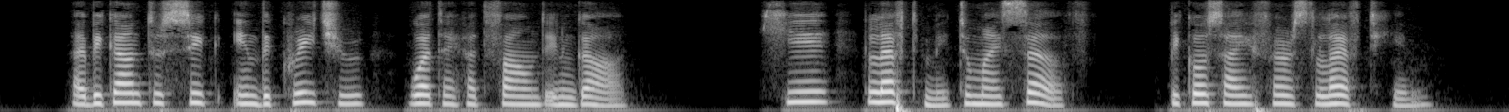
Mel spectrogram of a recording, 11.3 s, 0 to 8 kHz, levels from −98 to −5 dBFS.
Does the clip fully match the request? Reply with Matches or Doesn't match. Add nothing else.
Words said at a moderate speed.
Doesn't match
